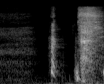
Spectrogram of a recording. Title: [Hololive] - Sneeze Compilation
